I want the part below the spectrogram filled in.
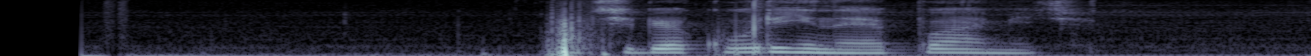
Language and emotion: Russian, neutral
